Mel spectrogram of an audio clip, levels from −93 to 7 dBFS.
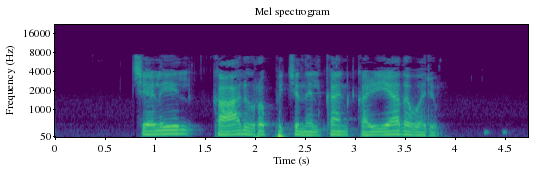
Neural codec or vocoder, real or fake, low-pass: none; real; 7.2 kHz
